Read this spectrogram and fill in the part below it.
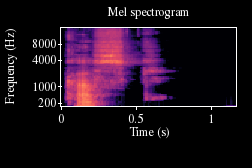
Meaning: alternative spelling of karsk
- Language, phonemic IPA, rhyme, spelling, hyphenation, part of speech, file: Norwegian Bokmål, /kask/, -ask, kask, kask, noun, Nb-kask.ogg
